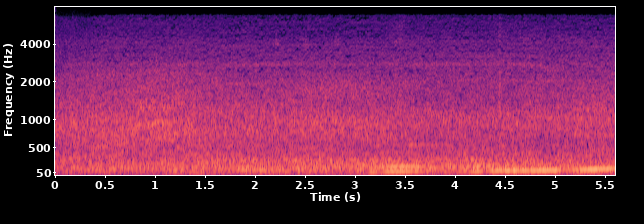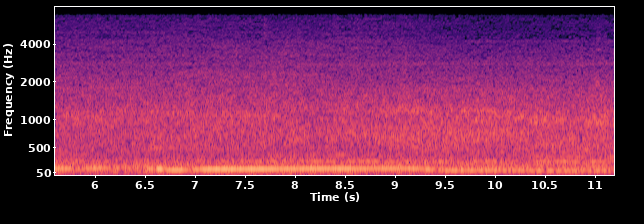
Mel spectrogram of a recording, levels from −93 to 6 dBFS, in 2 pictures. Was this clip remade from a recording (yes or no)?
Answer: no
